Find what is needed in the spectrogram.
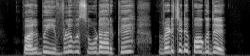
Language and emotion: Tamil, fearful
